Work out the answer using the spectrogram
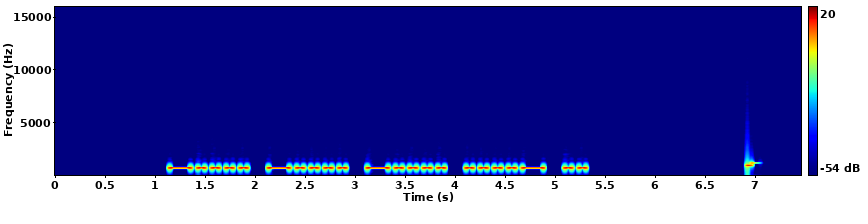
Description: Morse code, heard as a keyed tone, about 17 wpm, 700 Hz. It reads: 6664I
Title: Five Challenging Letter-Number Combinations 17wpm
